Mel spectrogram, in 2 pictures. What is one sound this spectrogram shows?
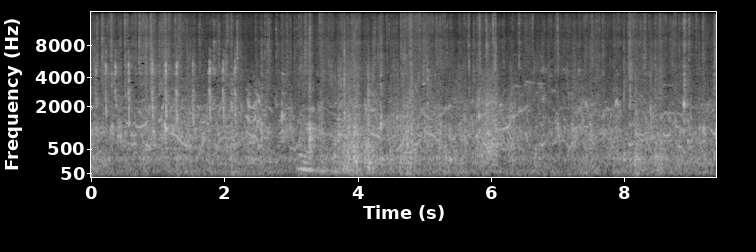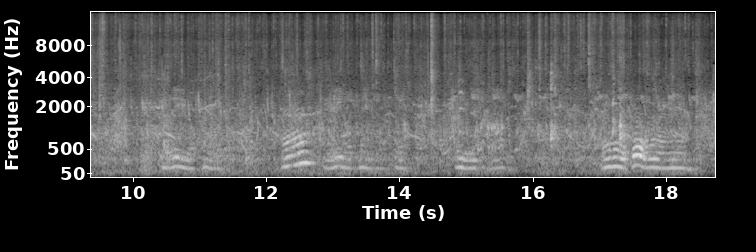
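Chickens cluck and chatter in their cages.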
